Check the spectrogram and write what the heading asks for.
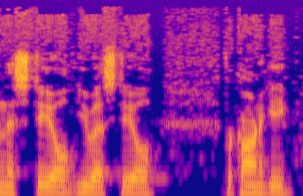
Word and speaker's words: Carnegie: We always say his name wrong. It's actually Carnegie.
